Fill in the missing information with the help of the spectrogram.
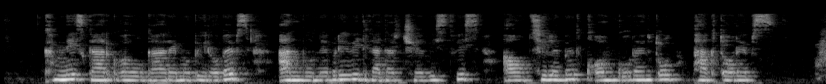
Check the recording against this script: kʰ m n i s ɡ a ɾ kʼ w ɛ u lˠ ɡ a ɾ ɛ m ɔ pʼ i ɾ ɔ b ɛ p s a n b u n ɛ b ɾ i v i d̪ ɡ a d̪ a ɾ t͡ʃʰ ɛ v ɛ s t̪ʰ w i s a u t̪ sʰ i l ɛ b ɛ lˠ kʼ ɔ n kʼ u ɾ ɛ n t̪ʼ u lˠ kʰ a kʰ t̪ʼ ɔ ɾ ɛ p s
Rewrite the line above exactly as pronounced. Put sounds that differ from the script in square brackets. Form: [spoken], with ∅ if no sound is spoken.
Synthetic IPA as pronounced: kʰ m n i s ɡ a ɾ kʼ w ɛ u lˠ ɡ a ɾ ɛ m ɔ pʼ i ɾ ɔ b ɛ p s a n b u n ɛ b ɾ i v i d̪ ɡ a d̪ a ɾ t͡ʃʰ ɛ v [i] s t̪ʰ w i s a u t̪ sʰ i l ɛ b ɛ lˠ kʼ ɔ [ŋ] kʼ u ɾ ɛ n t̪ʼ u lˠ [pʰ] a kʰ t̪ʼ ɔ ɾ ɛ p s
